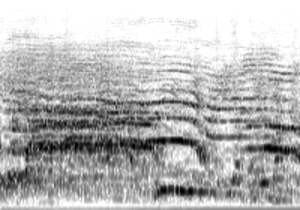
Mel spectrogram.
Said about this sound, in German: Die Kinder rufen fröhlich den Kasper.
